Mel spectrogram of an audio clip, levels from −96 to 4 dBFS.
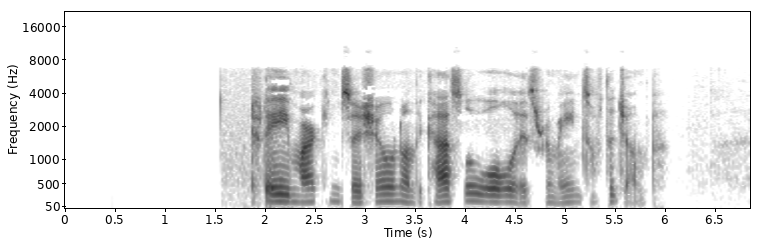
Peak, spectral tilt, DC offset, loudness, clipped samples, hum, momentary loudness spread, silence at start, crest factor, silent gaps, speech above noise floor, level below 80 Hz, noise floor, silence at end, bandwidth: -6 dBFS; -3.5 dB/octave; under 0.1%; -26 LUFS; under 0.1%; none; 14 LU; 1.85 s; 24 dB; none; over 62 dB; -78 dBFS; under -90 dBFS; 1.15 s; 7.2 kHz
